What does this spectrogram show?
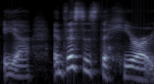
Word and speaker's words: Oia: Oia it's spelt, but it's pronounced Ia.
